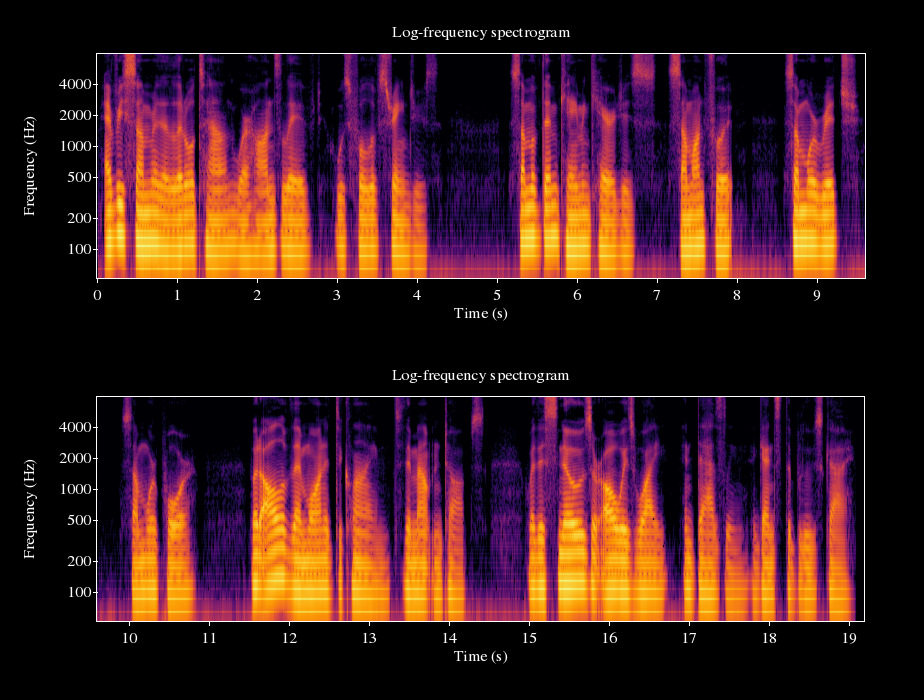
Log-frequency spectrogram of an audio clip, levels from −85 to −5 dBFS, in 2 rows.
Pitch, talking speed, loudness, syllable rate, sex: 100 Hz, 155 wpm, -20 LUFS, 4.5 syllables/s, male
